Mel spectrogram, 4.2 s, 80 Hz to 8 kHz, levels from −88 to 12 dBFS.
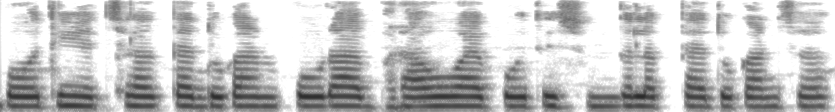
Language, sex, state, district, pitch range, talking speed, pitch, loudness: Hindi, female, Bihar, Kishanganj, 240-250 Hz, 245 wpm, 245 Hz, -16 LUFS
